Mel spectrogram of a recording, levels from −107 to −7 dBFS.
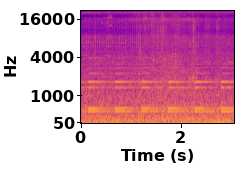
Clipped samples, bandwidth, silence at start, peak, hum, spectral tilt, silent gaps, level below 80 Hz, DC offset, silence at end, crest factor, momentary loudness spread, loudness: under 0.1%; over 20 kHz; 0 s; -18 dBFS; none; -5 dB/octave; none; -38 dBFS; under 0.1%; 0 s; 14 dB; 2 LU; -32 LUFS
